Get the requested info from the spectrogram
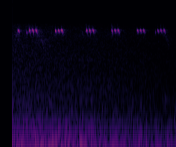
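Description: Cricket chirping: short trills of three or four high-pitched pulses, about three a second, over a faint low rumble.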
